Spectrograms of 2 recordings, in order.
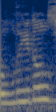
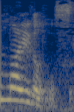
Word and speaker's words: Lidl: it was legal so whether you go to leedles or ladles i have a haul for you today i think it's like aldi and aldi so depending on you know how you want to pronounce it but i went today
